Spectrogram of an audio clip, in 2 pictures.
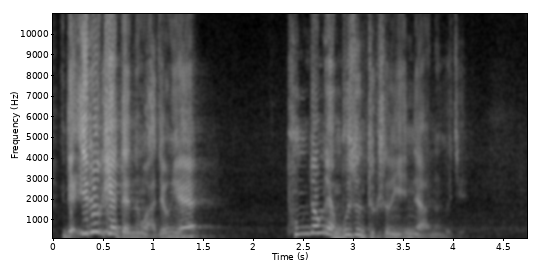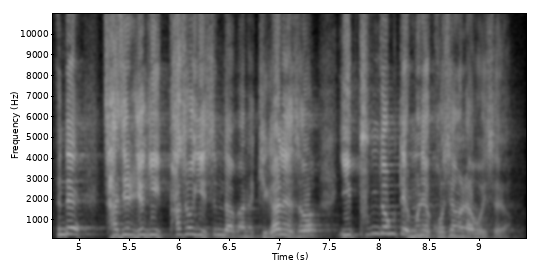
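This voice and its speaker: This man's pitch is extremely high, with very wide swings. He talks at a fairly quick pace amid audible room echo. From Korea, North Gyeongsang (Uiseong). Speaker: agricultural researcher and lecturer. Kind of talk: lecture. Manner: conversational, with frequent fillers.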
